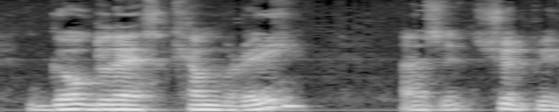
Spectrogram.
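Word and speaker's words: Gogledd Cymru: part of north wales or shall we say gogles camry as it should be pronounced which is one of the southern where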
